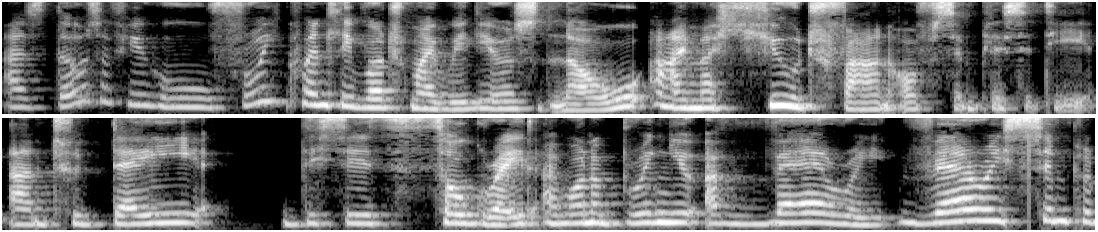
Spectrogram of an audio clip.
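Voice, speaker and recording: Speaking at a fairly slow pace, a woman with a non-native accent has a fairly high pitch and ordinary pitch variation. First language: not English. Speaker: language coach and social psychologist. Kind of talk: online tutorial. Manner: conversational with hesitations.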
